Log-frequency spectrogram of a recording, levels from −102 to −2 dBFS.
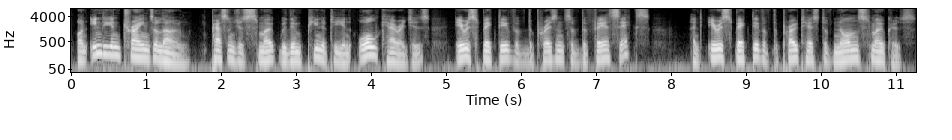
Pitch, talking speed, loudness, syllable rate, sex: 110 Hz, 145 wpm, -19 LUFS, 5.1 syllables/s, male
